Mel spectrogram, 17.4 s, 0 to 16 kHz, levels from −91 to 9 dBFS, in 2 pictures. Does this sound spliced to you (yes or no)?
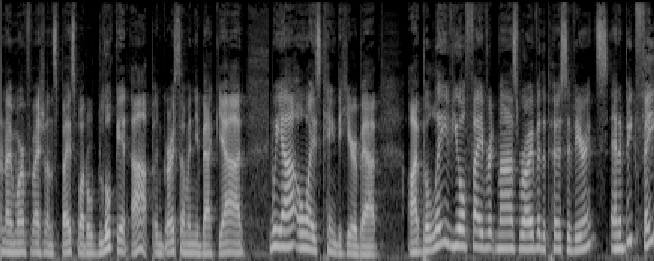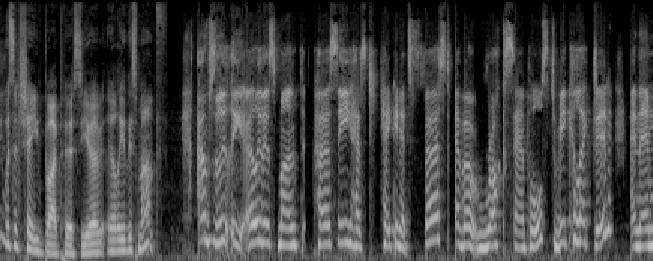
no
